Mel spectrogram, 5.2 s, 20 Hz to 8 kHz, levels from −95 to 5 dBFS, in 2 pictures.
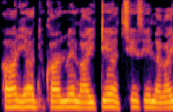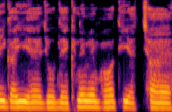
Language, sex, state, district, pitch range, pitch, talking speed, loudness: Hindi, male, Bihar, Araria, 150-165 Hz, 160 Hz, 195 wpm, -13 LUFS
